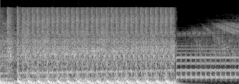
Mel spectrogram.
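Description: Electronic dance music: a fast drum roll builds under a slowly rising synth tone, then cuts off shortly before the end, leaving a held synth chord.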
